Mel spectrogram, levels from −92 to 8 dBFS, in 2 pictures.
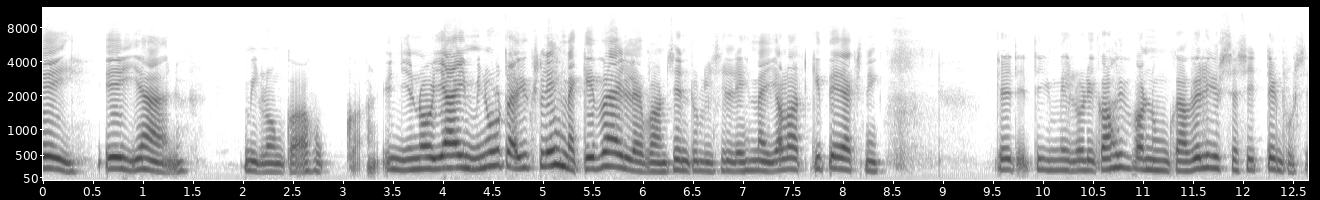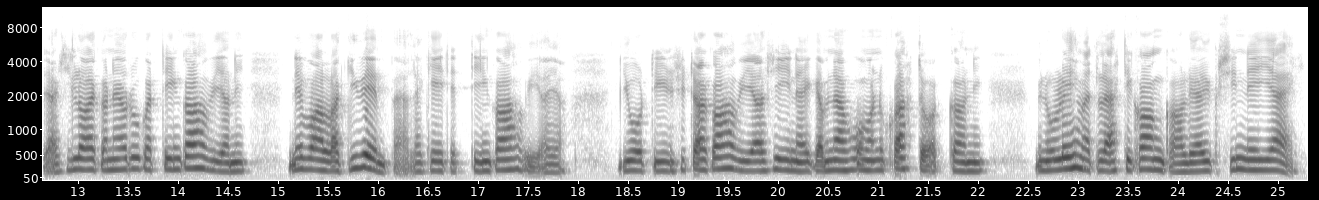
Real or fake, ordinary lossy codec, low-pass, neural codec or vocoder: real; none; none; none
